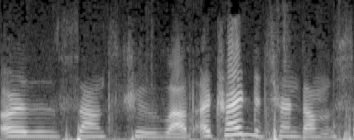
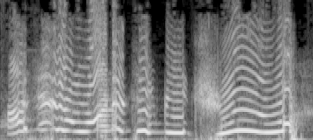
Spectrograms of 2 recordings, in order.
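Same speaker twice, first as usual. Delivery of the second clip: high, loud, slow crying wail; mock dramatic wail; 11 semitones higher, 11 dB louder, slower than usual. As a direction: ham up the heartbreak.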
